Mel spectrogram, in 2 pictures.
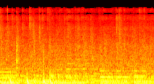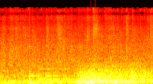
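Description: Rain with a low roll of thunder swelling about four and a half seconds in, under background music with held notes.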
